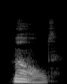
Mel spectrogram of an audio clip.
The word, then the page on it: mould: Australian English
